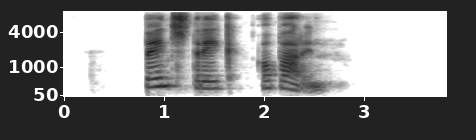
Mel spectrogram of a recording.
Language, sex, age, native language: Icelandic, female, 50-59, German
